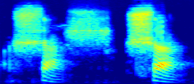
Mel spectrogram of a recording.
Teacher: naikkan tengah lidah, naikkan ke langit-langit atas, lihat nih, naikkan. Tapi jangan menempel ya, kalau menempel nanti rija. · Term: huruf shin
